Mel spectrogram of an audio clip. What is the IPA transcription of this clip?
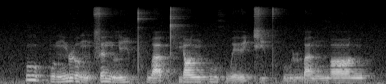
u˥˩ p ʊ˧˥ ŋ ɻ ɤ̰˨˩ ŋ s ə˥˩ n l i˥ pʰ w ä̰˨˩ t̪ʰ j ɑ˥ ŋ p u˥˩ x w e˧˥ ɪ̯ t͡ɕ i˧˥ pʰ ṵ˨˩ ɻ w a˥ n n̪ w ɑ˥ ŋ

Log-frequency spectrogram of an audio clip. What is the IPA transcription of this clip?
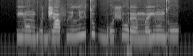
j ɔ̃˨ b o˨ d͡ʒ a˨ f i˧ l i˦ t o˦˨ ɡ͡b o˨˦ ʃ o˦˨ ɾ ɛ˨ m ɛ˨˦ j ũ˦ d o˦

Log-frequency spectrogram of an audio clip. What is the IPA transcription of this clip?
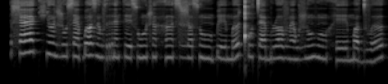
ɬ æː k ç ə̃ː ɮ u s æ ɓ ʌ z ə̃ v r æ̃ k eː s w ũ ɬ œ̃ h ə̃ː s ɮ ʌ s ũː ɓ eː m əː ǃʼ u t æ b ɹ ʌ v æ̃ w ɮ ũ v ũː h eː m ʌ d v əː

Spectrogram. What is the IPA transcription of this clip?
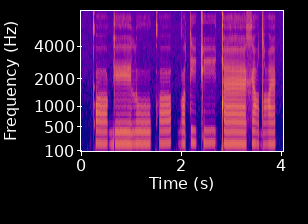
kʼ ɒː ɡ eː l oː kʰ ɒ | ɡ ɒ t i kʼ iː ǃ æː x æ dˤ æ

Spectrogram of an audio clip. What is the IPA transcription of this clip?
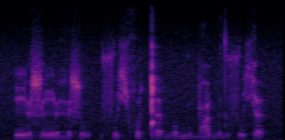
ɲ ʏ ɮ ʏ ŋ ʏ ɦ ʏ ɬ u | sʷ ə ç χʷ ɜ ǃ ɜ b o b u b ʕ ə b ə d ʏ sʷ ə ç ɜ

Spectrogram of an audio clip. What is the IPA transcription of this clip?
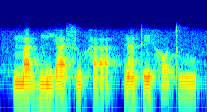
m a˦ ɡ͡b ĩ˦˨ j a˧ s u˨ h a˨ | ɾ ã˦ t e˦ h ɔ˧ t u˧

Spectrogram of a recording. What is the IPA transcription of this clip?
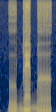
u˩˧ b ɛ˧ ɓ ɤ˩

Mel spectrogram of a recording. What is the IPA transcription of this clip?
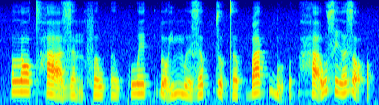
l ɔ˧ t̪ʰ a̰ː˧˨ z ə̰˧˨ n f ə˨˦ w ʔ ə̤˨˩ w k w e˦˥ k̚ ɗ o̰˧˥ j m ɨ˧˩ z ə˦˥ p̚ z ṵ˧˨ t̪ ə˨˩ p̚ ɓ a˦˥ k̚ ɓ ṵ˧˨ ʔ | h a̰ː˧˥ w s i˨˦ ə̯ z ɔ̰˧˨ ʔ

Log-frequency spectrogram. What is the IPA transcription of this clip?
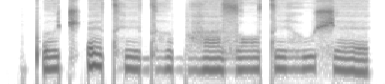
pʼ ə t͡ʃʼ ɛ tʰ e dʱ ə bʱ a z ɔ t e ɦ u ʃ ɛ

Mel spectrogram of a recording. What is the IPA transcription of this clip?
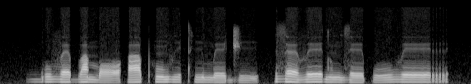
ɡ͡b u˨ v ɛ˨ b a˦ m ɔ˨ | a˨ pʰ ũ˨ v i˨ tʰ i˨ m eː˨ d͡ʒ i˨ | z ɛ˦˨ v eː˦ d ũ˨ ŋ z eː˨ p uː˨˦ β eː˦ r

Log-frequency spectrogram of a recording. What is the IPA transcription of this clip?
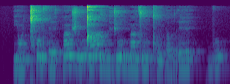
j ɔ̃˩ y̯ ǀʰ ɔ̃˧˥˧ d θ eː˩ d p ãː˥ u̯ ʒ ɨː˨˥ ŋ͡ǃ ãː˧˥˧ ɣ ɨː˨˥ d͡ʒ ũː˧˥˧ b n ãː˥ d z ũ˧˥˧ b tʰ ũ˩ i̯ b a˩ u̯ r eː˥ | b u˨˥

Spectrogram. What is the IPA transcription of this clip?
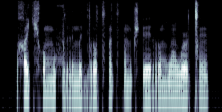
χ e t͡ɕʰ o m ɵ xʷ e r m e ɡ r o t͡sʼ ə̃ t͡sʼ ə̃ m t͡ʃʼ e r o m w õ w ə˞ ǀ ẽ

